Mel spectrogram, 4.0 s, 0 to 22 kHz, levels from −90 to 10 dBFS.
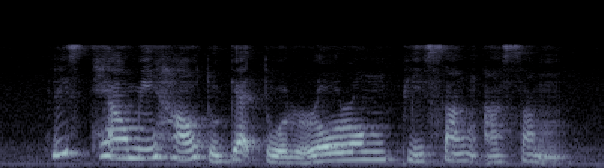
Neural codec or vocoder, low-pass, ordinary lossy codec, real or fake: none; 7.2 kHz; none; real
